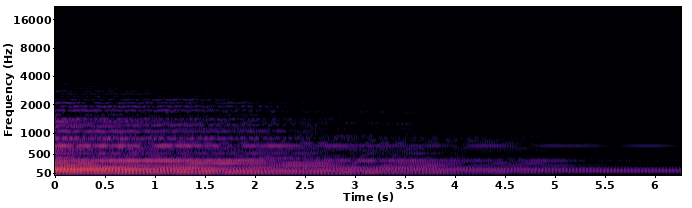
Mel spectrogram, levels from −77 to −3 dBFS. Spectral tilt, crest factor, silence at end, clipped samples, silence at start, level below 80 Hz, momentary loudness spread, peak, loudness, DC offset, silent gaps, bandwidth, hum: -10 dB/octave; 18 dB; 0 s; under 0.1%; 0 s; -58 dBFS; 20 LU; -28 dBFS; -45 LUFS; under 0.1%; none; 5 kHz; none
